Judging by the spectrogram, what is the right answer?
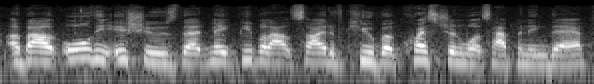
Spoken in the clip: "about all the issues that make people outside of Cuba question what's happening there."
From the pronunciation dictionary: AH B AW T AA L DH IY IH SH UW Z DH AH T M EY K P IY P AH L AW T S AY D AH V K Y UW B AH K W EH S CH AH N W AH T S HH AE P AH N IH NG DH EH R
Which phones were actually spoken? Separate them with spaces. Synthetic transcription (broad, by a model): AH B AW T AA L DH IY IH SH UW Z DH AH T M EY K P IY P AH L AW T S AY D AH V K Y UW B AH K W EH S CH AH N W AH T S HH AE P AH N IH NG DH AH R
